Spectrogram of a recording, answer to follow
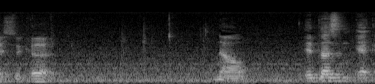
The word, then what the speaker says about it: Sukkot: mispronounced the word because the only people who can say sukkot are people who are smart or you know israeli but since you're not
